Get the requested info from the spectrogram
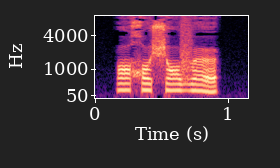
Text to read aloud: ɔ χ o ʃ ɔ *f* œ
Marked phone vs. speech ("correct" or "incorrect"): incorrect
